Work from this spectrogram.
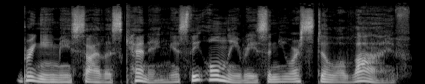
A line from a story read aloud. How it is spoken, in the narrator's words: the White Widow said, her voice deceptively calm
